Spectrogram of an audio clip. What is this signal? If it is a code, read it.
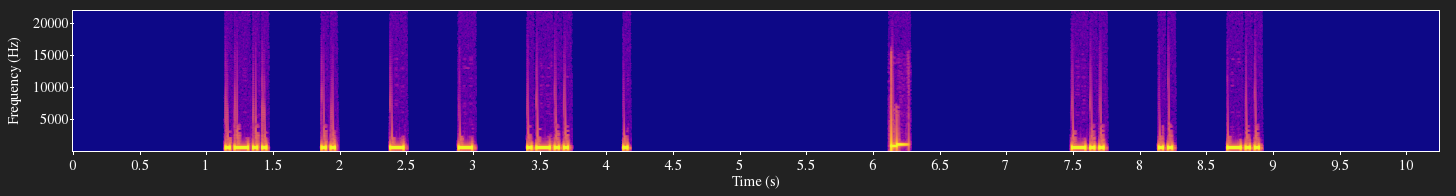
Morse code, heard as a keyed tone, about 36 wpm, spaced as for 16 wpm, 690 Hz. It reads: LITTLE DID
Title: 4x Character Spacing - Top 500 Words - 35wpm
